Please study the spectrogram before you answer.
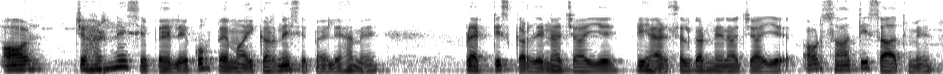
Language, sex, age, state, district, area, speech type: Urdu, male, 18-30, Bihar, Saharsa, rural, spontaneous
